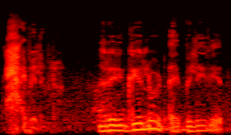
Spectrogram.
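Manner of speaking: breathy, unvoiced prayer; whispered prayer. Believer whispering thanks to the Lord.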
